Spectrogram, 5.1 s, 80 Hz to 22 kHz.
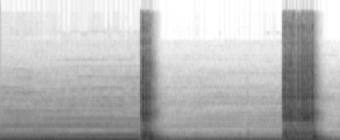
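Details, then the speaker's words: Willys CJ2A Jeep, sat about a year, first start attempt: steady electrical hum with two short rasping bursts when the key is tried, no cranking despite spark; relay clicks. "Well, I got the relay to go. I got the same effect, so I was in the right ballpark. Starter just gonk out."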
